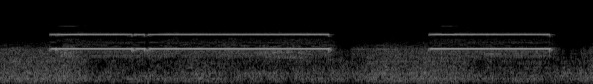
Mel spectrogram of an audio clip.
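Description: A digital multimeter's continuity beeper gives a long steady high-pitched beep of about three seconds, then a second, shorter beep. The probes are held across a diode on a hard drive's circuit board, and the beep shows that it conducts: a diode the technician finds defective.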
